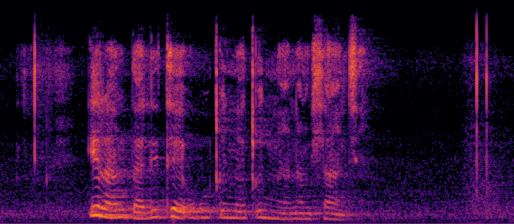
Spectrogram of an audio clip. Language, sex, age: South Ndebele, female, 22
